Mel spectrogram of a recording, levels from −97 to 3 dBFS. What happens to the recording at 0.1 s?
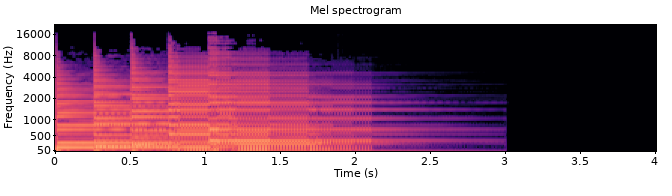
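Nothing goes wrong at 0.1 s; the audio plays through that moment intact, with no dropout, click or other fault.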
